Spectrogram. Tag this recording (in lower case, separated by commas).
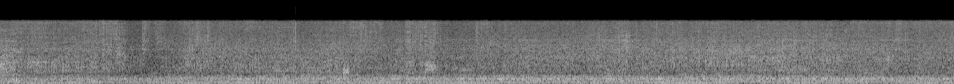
outside, urban or man-made, fire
